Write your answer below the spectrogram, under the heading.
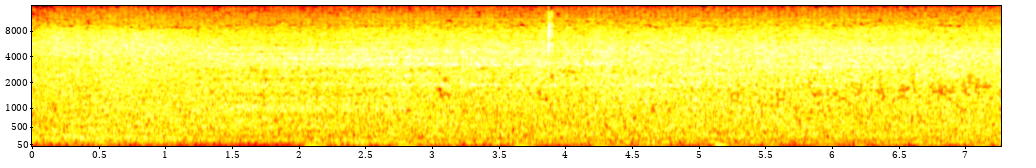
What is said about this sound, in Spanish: Pues este es el sonido del arroyo Jaboneros.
